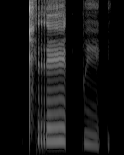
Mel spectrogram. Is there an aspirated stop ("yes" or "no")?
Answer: yes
